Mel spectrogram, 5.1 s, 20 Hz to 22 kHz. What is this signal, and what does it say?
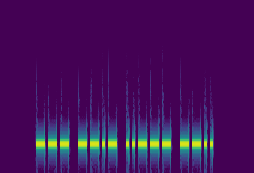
Morse code, heard as a keyed tone, about 20 wpm, 700 Hz. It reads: OQ2Z
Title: Four Letter-Number Combinations - 20wpm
